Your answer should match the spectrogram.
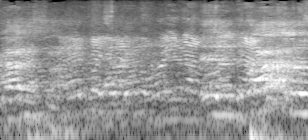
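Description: Several voices talking over one another in a large room: people chatting.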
